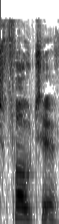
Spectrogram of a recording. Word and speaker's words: Fauteux: It's hard to pronounce. – F-A-U-T-E-U-X. FOTU. Very easy.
